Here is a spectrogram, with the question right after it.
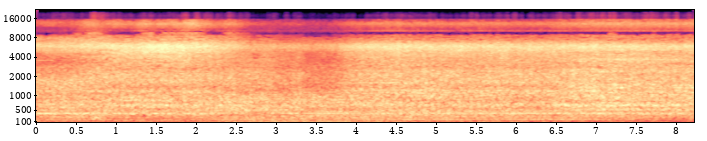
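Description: Aircraft taking off from Hindon airbase in Ghaziabad, a loud steady roaring jet rumble filling the whole stretch with no talking over it.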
